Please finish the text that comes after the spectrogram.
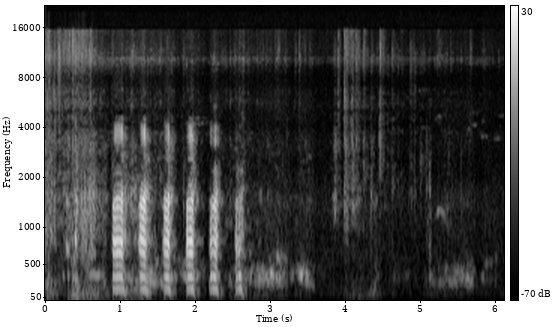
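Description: Domestic pigeons in a loft give a series of about six rhythmic, close coos, then fainter murmuring and a few soft rustles.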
